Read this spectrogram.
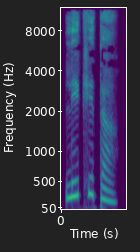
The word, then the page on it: ಲಗತು: Kannada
